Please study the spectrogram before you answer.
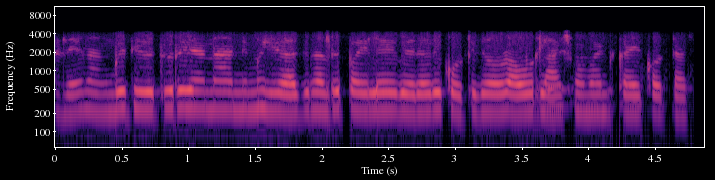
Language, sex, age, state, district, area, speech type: Kannada, female, 18-30, Karnataka, Gulbarga, urban, conversation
